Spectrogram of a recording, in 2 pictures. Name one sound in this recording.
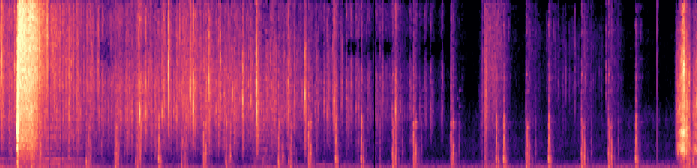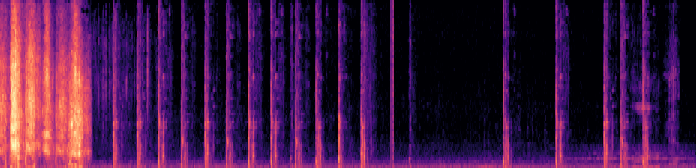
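Quick footsteps tap steadily on stone.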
